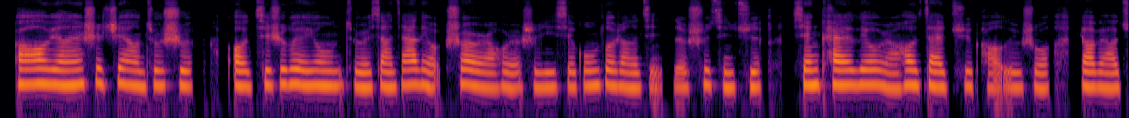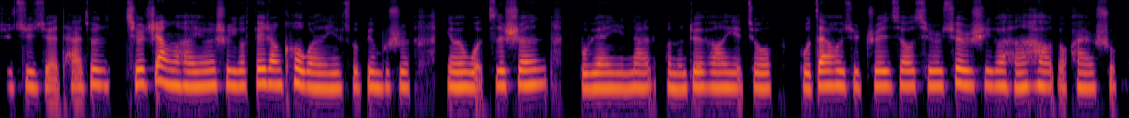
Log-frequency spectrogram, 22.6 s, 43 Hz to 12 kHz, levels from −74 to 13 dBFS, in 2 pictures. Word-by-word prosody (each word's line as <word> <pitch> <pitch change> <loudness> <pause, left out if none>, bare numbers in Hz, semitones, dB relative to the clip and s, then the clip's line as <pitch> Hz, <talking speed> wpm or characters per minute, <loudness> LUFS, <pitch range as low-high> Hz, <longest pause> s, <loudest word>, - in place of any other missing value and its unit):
哦， 225 0 +6
原 220 -1 +4
来 215 +1 +4
是 230 0 0
这 225 +2 0
样， 210 -2 +2
就 210 +1 -1
是， 210 -1 +1 0.4
呃， 200 -1 +5
其 215 +2 -2
实 220 +1 +1
可 225 0 +4
以 210 - +2
用 205 -1 +1
就 205 -3 -2
是 190 - +3
像 195 0 +1
家 215 +2 +3
里 220 - 0
有 190 -2 0
事 230 - -2
儿 205 -3 +4
啊， 185 - -1
或 195 +1 -3
者 185 +1 -1
是 195 0 -3
一 195 - 0
些 195 0 -3
工 205 +2 -1
作 210 -1 +1
上 195 -1 +1
的 185 - +1
紧 190 - -7
急 - - -12 0.2
的 95 - -2
事 215 -1 -3
情 200 -2 -3
去 195 0 -2 0.3
先 215 -1 +3
开 215 0 +5
溜， 215 0 +2
然 185 -2 -1
后 215 +2 +4
再 200 -2 +2
去 200 +1 -5
考 - - -5
虑 195 -1 -3
说 185 -1 -3 0.3
要 200 -2 +4
不 195 - -1
要 185 0 +1
去 195 - -14
拒 195 +1 -3
绝 190 - -4
他， - - -5
就 215 +2 -1 0.2
其 - - -4
实 225 0 +4
这 220 - 0
样 245 -3 +5
的 210 - +2
话 200 -1 +1
因 200 +1 +1
为 210 - +1
是 215 0 -2
一 205 - +1
个 205 - 0
非 225 0 +5
常 215 -1 +2
客 220 -2 +2
观 195 -2 +1
的 185 - 0
因 185 0 -1
素， 195 - -7
并 195 -1 0
不 190 - -5
是 195 0 -3 0.4
因 200 - 0
为 195 - +4
我 195 0 +1
自 210 -1 0
身 215 +1 +1 0.3
不 180 -1 -2
愿 185 0 +2
意， 185 - -2
那 190 +1 -2
可 195 - -3
能 180 0 -1
对 195 +1 0
方 190 0 -1
也 190 - -3
就 185 -1 -2 0.3
不 185 - -1
再 205 +2 +3
会 205 0 +1
去 195 0 -6
追 205 0 0
究， 205 0 -1
其 205 +2 -11
实 205 0 +2
确 225 +3 +1
实 210 - +3
是 205 +1 -3
一 - - -1
个 205 0 0
很 195 0 -1
好 200 0 -1
的 - - -7
话 190 -1 -3
术。 195 - -8
205 Hz, 290 characters per minute, -20 LUFS, 195-215 Hz, 0.4 s, 哦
